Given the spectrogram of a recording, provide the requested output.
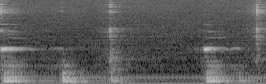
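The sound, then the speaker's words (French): A lit fluorescent tube flickers with irregular little clinks and ticks, about five in two seconds, over a steady low electrical hum. It is fairly quiet, with no voices. “qu'on va appeler cling ou scintillement, et celui-là, qu'on va appeler buzz ou bourdonnement.”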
